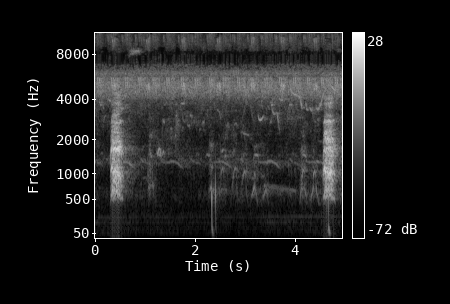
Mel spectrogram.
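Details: Barking deer (muntjac), unseen but close by, calling live in a natural forest in Nepal: two short, loud, hoarse barks about four seconds apart over a steady high insect drone and faint thin bird whistles.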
